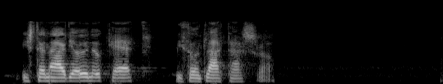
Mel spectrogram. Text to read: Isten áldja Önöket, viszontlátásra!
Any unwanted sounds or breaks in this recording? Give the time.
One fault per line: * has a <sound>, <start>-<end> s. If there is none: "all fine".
all fine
